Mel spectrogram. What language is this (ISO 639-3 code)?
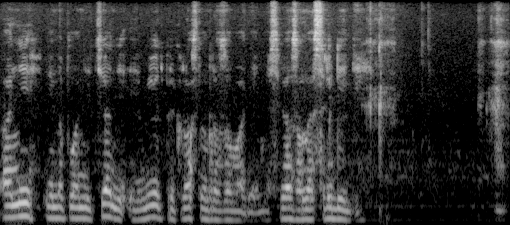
rus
